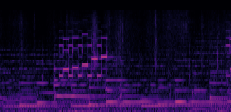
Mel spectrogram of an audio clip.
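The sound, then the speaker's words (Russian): A mobile phone rings inside a handbag with a melodic electronic ringtone of stepping, repeating tones. It is steady and moderately loud throughout, with no voices. “Звонит телефон в сумочке Милы.”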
